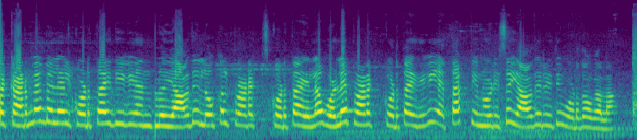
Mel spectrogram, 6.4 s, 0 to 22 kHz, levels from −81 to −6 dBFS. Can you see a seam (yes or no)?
yes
